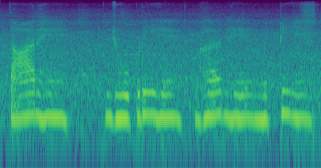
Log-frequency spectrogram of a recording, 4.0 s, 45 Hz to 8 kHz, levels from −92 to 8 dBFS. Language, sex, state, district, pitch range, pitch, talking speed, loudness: Hindi, female, Bihar, Madhepura, 210-220 Hz, 215 Hz, 120 wpm, -17 LUFS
